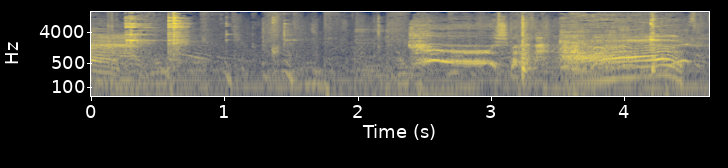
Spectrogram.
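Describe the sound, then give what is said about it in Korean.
Several glasses clink together as editorial office reporters make a toast, bright ringing taps scattered across a few seconds amid lively, crowded chatter of voices. “자, 이번에도 고생 많았어. 자, 건배!”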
